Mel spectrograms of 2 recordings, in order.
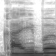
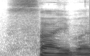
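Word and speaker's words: cyber: সি ওয়াই বি ই আর এখানে উচ্চারণ কাইবার হবে নাকি সাইবার সি এর পরে রয়েছে ওয়াই আর যদি সি এর পরে ওয়াই থাকে তাহলে সি এর উচ্চারণ হবে বা স তাহলে এখানে সি এর উচ্চারণ হবে সাইবার এটা হবে সাইবার এবার আমরা সি এর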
